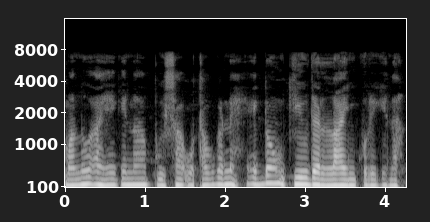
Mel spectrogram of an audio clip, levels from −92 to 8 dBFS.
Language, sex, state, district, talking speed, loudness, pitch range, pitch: Nagamese, male, Nagaland, Kohima, 140 wpm, -15 LUFS, 125-140 Hz, 130 Hz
